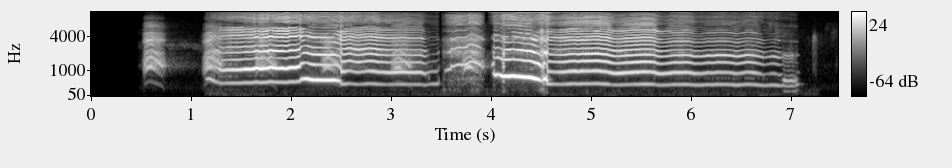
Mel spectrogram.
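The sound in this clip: A girl crying in a park: loud, high, drawn-out wailing sobs in a few long cries broken by short catches of breath, with no other voices.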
